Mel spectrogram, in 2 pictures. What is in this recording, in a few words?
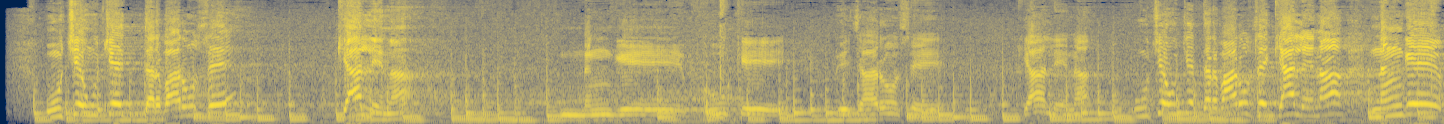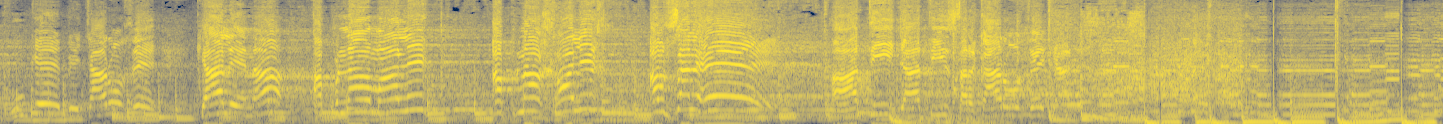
New Hindi Shayari Ringtone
